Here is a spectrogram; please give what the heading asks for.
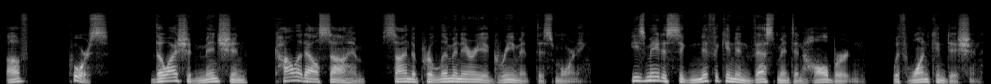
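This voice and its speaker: A man's voice: fairly low pitch, sing-song, normal speed, a little mellow, dry recording, studio quality. A man reading the lines of a calculating corporate executive who sounds falsely jovial and politely threatening.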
